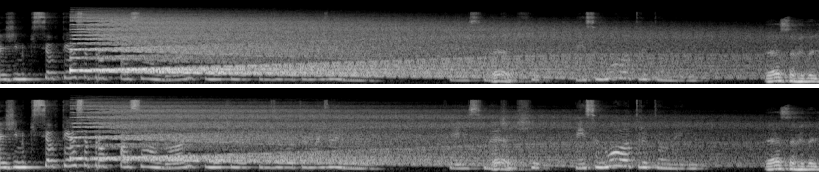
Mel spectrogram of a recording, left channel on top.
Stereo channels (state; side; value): normal; both; correlation 0.72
